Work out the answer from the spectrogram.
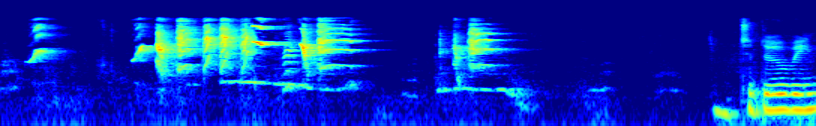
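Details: A pet blue rose-ringed parakeet gives bursts of harsh, high, scratchy squawks and chatter, then a short lower, voice-like phrase near the end; it keeps saying "what you doing".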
